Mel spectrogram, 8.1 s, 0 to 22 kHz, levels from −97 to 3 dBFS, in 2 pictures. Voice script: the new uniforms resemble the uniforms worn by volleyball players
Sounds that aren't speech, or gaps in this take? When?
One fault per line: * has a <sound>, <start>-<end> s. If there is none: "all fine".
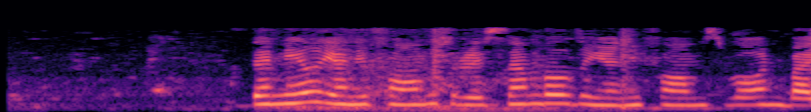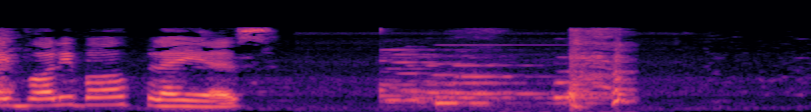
* has a cough, 6.0-7.3 s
